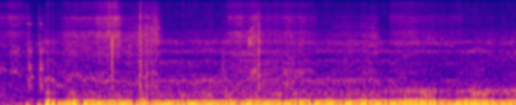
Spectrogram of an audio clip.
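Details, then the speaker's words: Motorcycle with shorty levers after readjusting misadjusted clutch lever that caused slipping: engine settles into steady, even low beat pulling away, clutch takes up smoothly with no slipping flare; normal engagement. "that's much better mo bettah"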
